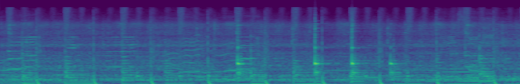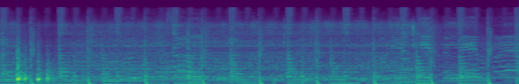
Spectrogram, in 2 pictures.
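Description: Background music with a steady beat, over a KitchenAid Ultra Power stand mixer running, its flat beater churning a damp, crumbly bath bomb mixture of salts and powder in a steel bowl. A few short clicks come between about two and four seconds in.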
